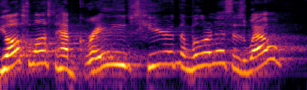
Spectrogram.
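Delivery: high-pitched, sarcastic, jabbing tone. Retelling what the Israelites say to Moses: imitating a sarcastic retort. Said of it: "the first things out of their mouth is sarcasm".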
